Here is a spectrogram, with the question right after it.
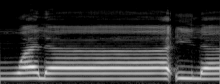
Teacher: کلمت ولا کے آخری میں الف پہ مد کا علامہ ہے. یہ مد جائز منفصل ہے تو ہم اپنی آواز 2 سے 4 مد کے برابر لمبی کریں گے. کلمت الا میں لام کے بعد کھڑا زبر ہے اور اس پہ مد کا علامہ ہے.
